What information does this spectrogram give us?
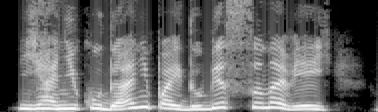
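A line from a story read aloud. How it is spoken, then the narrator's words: Shouted out. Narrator (Russian): выкрикнула Радира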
